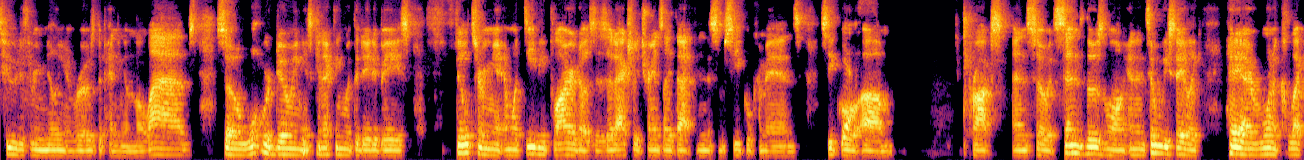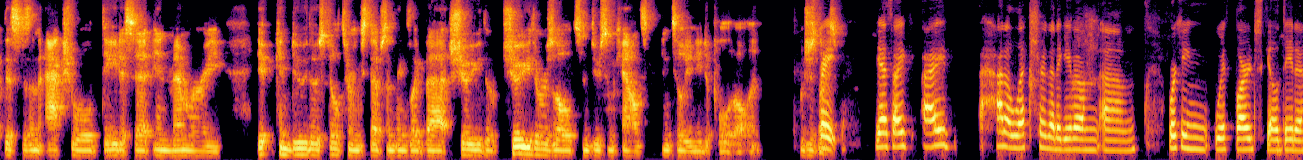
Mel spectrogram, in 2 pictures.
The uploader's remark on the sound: This episode was a Zoom video (not just audio!).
